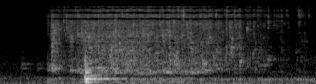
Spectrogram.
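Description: Tap water runs hard into a sink while potatoes are rinsed under it. The gush starts abruptly, gives a brief splash as it hits, then continues steadily and fades slightly, with no voices.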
